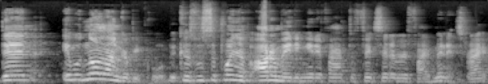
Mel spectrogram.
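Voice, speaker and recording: Speaking very fast with a non-native accent, a man raises and projects his high-pitched voice, with ordinary pitch variation, big swings in loudness and audible room echo. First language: not English. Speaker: university lecturer. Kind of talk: lecture. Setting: recorded online class meeting. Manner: casual, conversational.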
